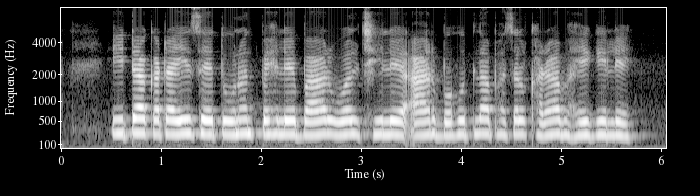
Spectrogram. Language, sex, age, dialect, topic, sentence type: Magahi, female, 46-50, Northeastern/Surjapuri, agriculture, statement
